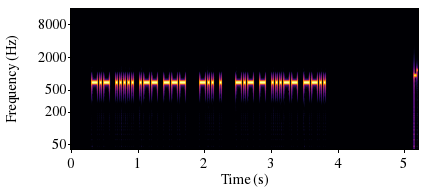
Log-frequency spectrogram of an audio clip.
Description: Morse code, heard as a keyed tone, about 40 wpm, 700 Hz. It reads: K5WO DE KT3Z
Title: USA Callsign DE Callsign - 4 Characters - 40wpm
